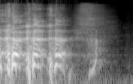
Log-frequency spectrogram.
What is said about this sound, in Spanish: y luego de recuperar la respiración y toser un rato, se les ocurrió cómo resolver esto.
